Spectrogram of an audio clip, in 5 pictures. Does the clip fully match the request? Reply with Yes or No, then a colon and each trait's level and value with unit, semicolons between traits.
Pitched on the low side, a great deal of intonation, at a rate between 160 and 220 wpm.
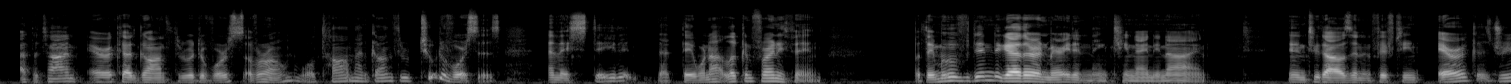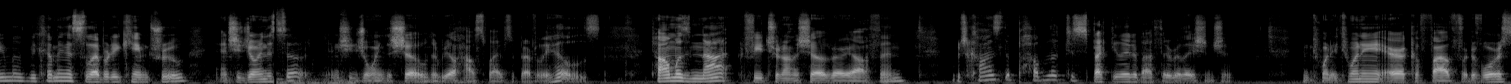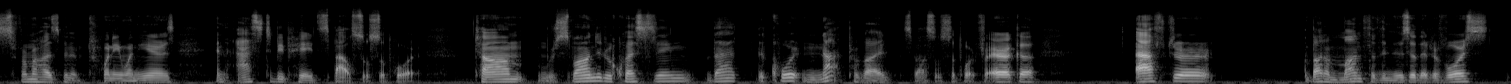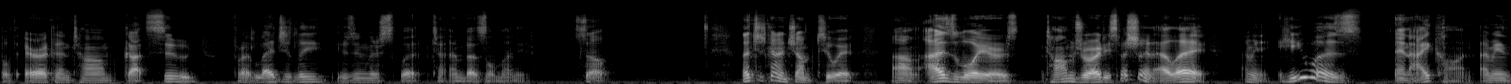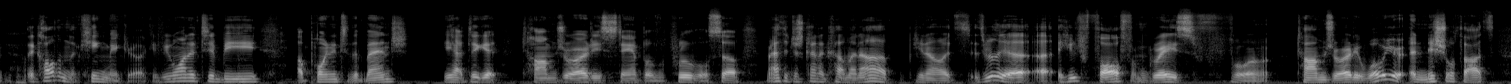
Yes: low, 110 Hz; wide, 8.4 semitones; average, 170 wpm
